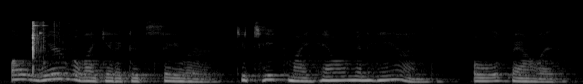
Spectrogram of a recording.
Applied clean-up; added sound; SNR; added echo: none; Shatter; 1 dB; reverberation time 0.9 s.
